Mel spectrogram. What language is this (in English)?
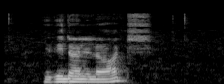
Luo (Kenya and Tanzania)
